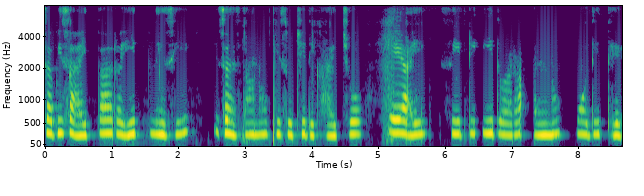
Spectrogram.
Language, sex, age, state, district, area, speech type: Hindi, female, 30-45, Madhya Pradesh, Ujjain, urban, read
